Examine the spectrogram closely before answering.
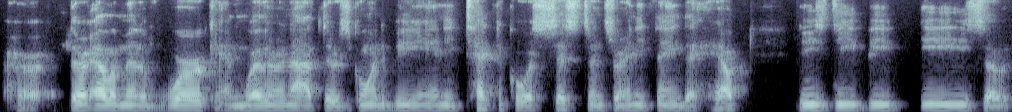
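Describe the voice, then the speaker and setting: A man moderating a conversational panel, rephrasing questions in a circling, halting way. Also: mid-range voice, little pitch movement, gravelly, darkish tone. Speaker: discussion host, moderator.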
